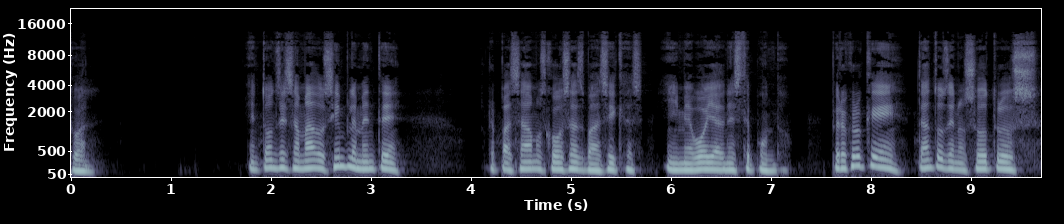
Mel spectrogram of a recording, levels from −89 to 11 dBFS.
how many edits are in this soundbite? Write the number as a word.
four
